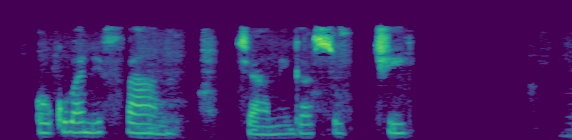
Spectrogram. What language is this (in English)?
Ganda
